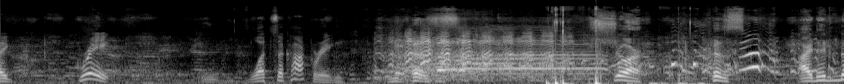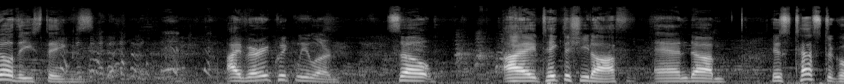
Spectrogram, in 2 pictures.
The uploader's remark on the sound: This story was live recorded at our EM Storytelling Happy Hour in Denver, Colorado.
